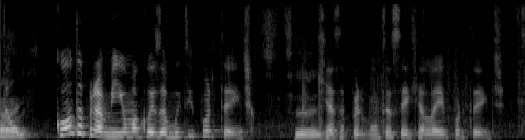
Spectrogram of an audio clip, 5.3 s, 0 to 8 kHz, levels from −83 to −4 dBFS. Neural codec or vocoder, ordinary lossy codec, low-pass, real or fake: none; none; none; real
